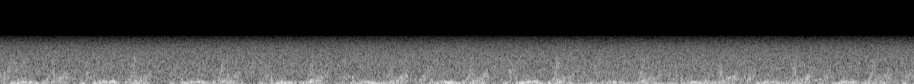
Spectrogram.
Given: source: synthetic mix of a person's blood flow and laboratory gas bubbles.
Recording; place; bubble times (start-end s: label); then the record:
Doppler ultrasound of blood flow; precordium
0.00-0.36 s: bubbles
From the record:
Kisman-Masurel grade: 211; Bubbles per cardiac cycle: several, 3 to 8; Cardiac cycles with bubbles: 1 to 10%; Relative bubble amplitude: barely perceptible (0.100 to 0.250); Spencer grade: 1 (occasional bubble signal discernible with the cardiac motion signal, with majority of cardiac periods free of bubbles); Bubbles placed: anywhere in the cardiac cycle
